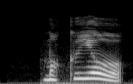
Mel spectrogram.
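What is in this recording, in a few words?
Japanese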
